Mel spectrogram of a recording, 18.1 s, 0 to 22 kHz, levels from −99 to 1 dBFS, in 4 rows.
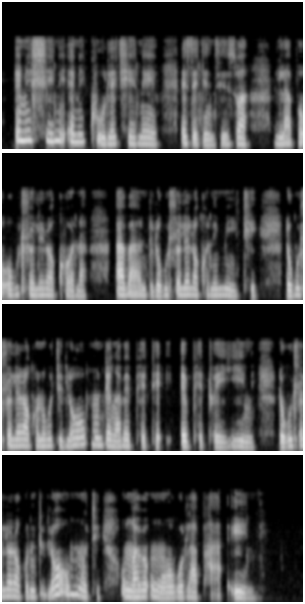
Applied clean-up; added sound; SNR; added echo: none; none; none; none.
